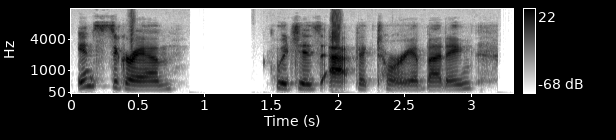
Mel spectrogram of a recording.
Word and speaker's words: Buding: And I'm also on Instagram, which is at Victoria Budding. Budding is spelled Buding, not two Ds.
